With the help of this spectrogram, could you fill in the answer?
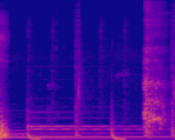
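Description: A few short, throaty coughs from a sick person, spaced irregularly and fairly soft, with the last one a little harsher and breathier. No one speaks.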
